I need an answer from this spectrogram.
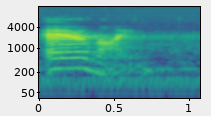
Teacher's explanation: Now you want a little bit of a hint of an R in there. You don't want to overpronounce the R or say airline, or not pronounce it at all and say airline.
